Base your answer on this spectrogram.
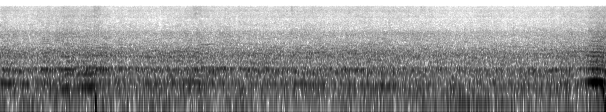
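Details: Small garden in Crookes alive with bees, their low steady drone constant for six seconds, growing louder right at the end as one comes near.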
